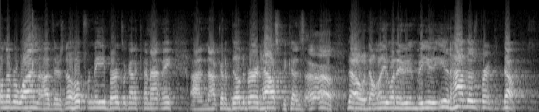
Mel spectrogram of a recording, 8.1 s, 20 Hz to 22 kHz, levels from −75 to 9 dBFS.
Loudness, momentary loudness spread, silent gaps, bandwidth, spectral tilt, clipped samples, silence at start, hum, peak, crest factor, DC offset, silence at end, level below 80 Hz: -9 LUFS; 7 LU; none; 16.5 kHz; -5.5 dB/octave; 3%; 0 s; none; 0 dBFS; 8 dB; 0.4%; 0.05 s; -44 dBFS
